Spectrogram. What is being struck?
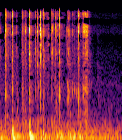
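Plastic laptop keyboard keys.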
